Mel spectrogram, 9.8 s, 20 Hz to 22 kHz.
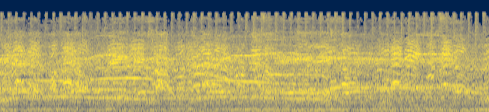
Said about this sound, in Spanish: La marcha más multitudinaria ha sido la del movimiento feminista de Madrid, con 12.000 personas. En algunas protestas se han sucedido gritos reclamando la dimisión de la ministra de Igualdad, Irene Montero.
